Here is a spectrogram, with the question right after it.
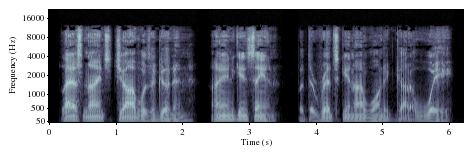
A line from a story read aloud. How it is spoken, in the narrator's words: Wetzel said gloomily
